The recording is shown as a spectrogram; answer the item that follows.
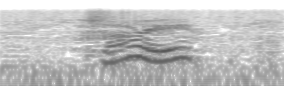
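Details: A female cat named Cricket, eating catnip indoors, gives one short wavering meow of about half a second that rises, dips and rises again before ending, with quiet room noise around it.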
